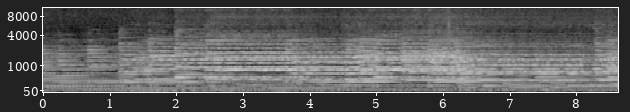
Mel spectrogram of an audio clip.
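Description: Slow instrumental music with long held chords changing every second or two.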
